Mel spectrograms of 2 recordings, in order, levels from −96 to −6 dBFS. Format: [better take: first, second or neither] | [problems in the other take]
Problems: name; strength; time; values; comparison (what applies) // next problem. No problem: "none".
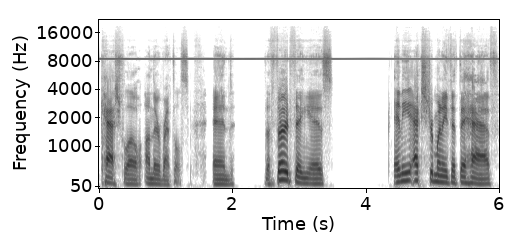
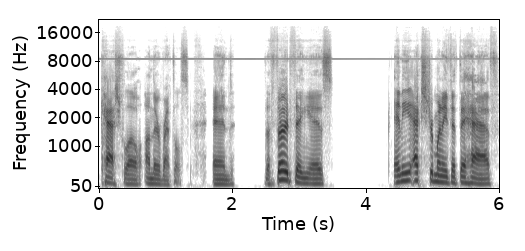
second | high-pitched whine; loud; throughout; 8.5 kHz, 9 dB below the speech; faint in the second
